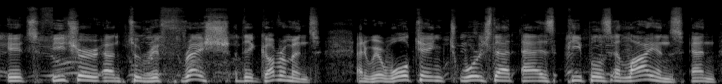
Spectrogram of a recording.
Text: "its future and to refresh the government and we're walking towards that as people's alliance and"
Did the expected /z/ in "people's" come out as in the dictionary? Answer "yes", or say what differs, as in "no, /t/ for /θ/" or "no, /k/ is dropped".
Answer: yes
